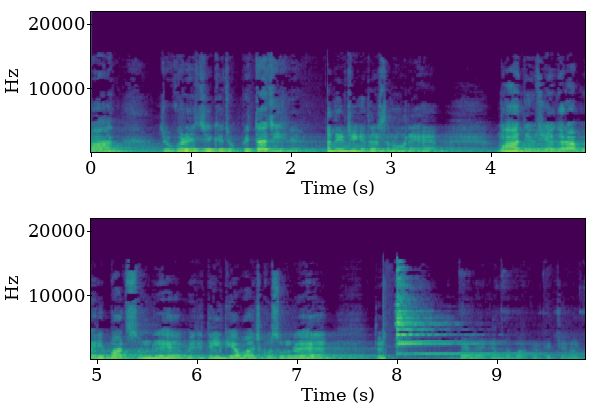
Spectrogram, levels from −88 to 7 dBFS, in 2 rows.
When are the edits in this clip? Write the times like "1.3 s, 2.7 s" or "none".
2.4 s, 7.9 s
